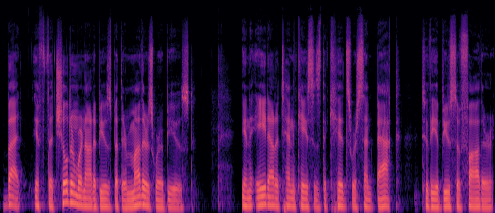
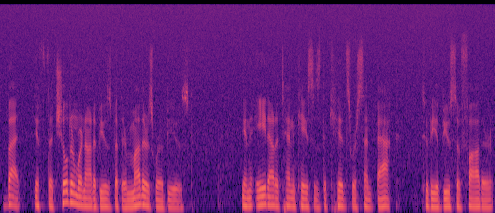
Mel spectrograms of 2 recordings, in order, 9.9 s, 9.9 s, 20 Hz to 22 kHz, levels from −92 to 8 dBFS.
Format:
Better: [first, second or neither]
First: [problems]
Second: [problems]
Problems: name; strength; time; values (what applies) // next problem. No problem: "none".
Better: first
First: none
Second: hiss; loud; throughout; 9 dB below the speech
